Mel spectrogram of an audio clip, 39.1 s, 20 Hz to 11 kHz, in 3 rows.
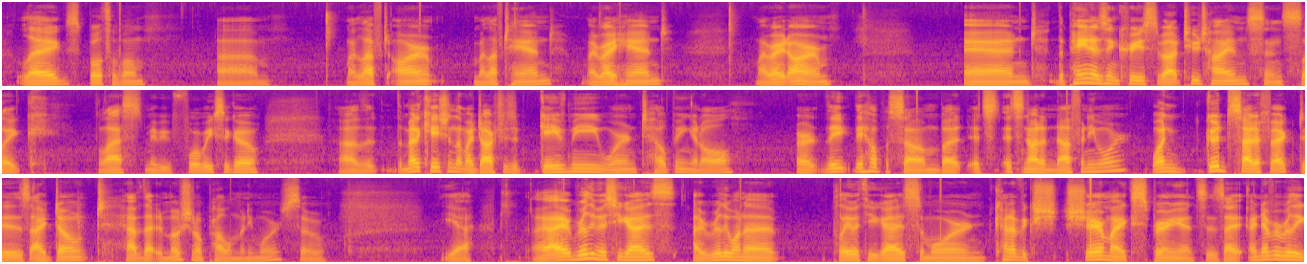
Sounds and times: Speech: 0:00.1 - 0:01.5, 0:02.2 - 0:06.7, 0:07.5 - 0:08.4, 0:09.6 - 0:15.6, 0:16.4 - 0:20.4, 0:21.0 - 0:29.4, 0:30.4 - 0:39.0.

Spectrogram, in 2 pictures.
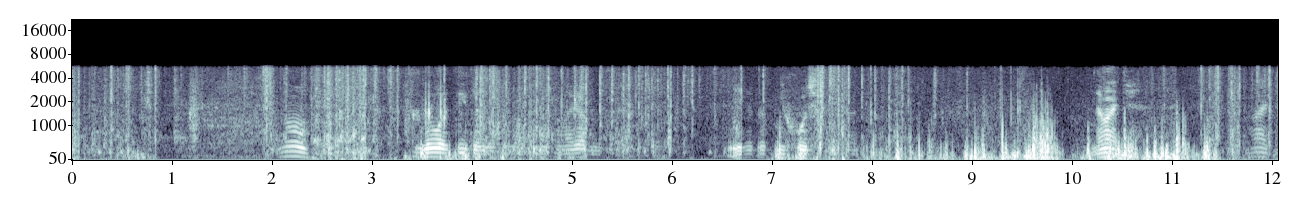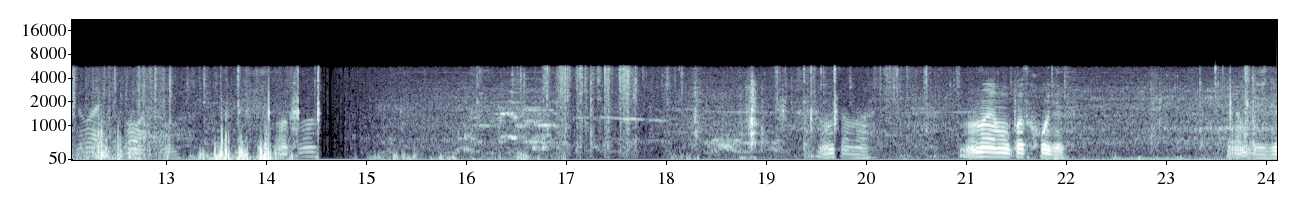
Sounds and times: Speech: 0:03.4 - 0:05.3, 0:06.6 - 0:07.9, 0:10.2 - 0:10.8, 0:11.8 - 0:13.2, 0:14.1 - 0:14.6, 0:19.5 - 0:20.1, 0:20.9 - 0:22.0, 0:23.6 - 0:24.1.

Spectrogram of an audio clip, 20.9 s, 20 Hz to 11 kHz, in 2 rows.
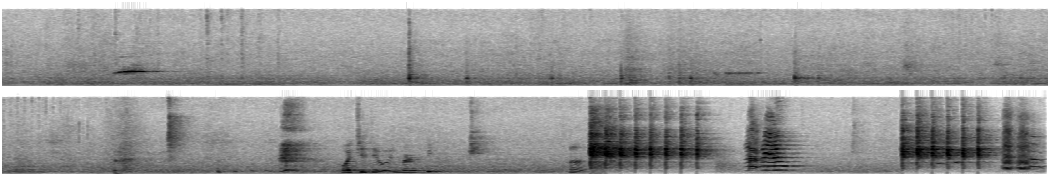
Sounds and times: Speech: 0:13.8 - 0:14.9
Animal: 0:19.5 - 0:20.9.

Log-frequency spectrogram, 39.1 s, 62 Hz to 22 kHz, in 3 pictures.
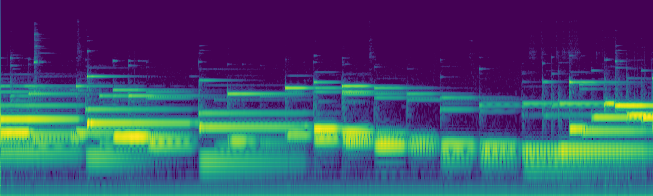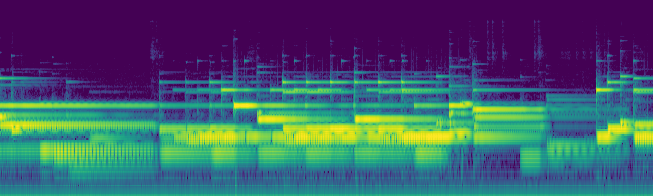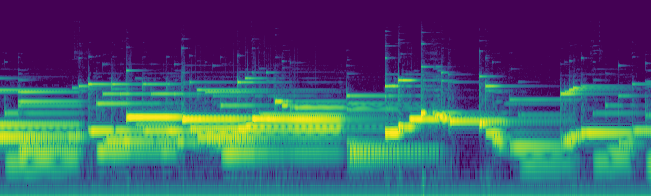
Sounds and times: Inside, small room: 0:00.0 - 0:39.1
Vibraphone: 0:00.0 - 0:39.1.

